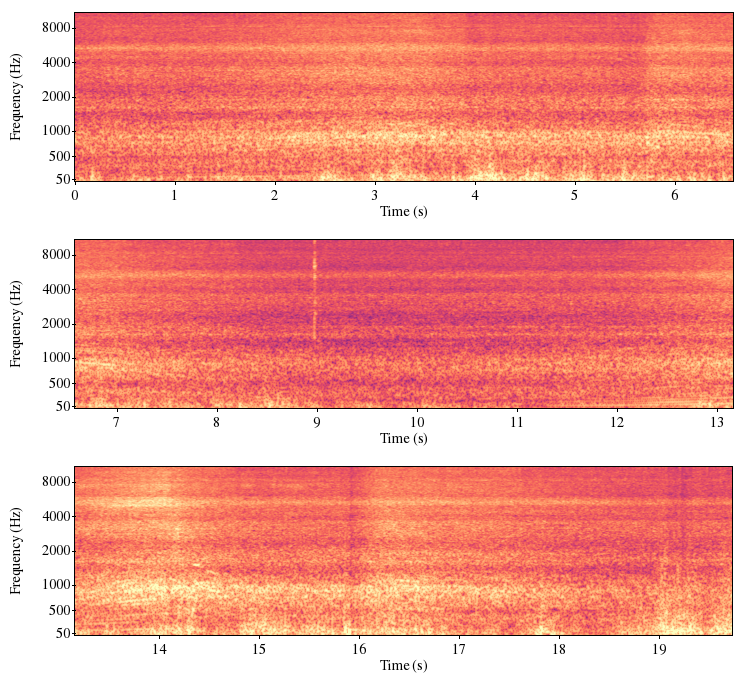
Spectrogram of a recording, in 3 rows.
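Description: BMW M2 Competition's twin-turbo inline-six running under heavy wind buffeting on the microphone and road noise as the car drives downhill. About two-thirds of the way in the engine note rises in pitch as the car accelerates.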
